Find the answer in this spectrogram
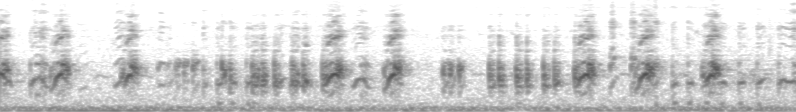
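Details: White-breasted waterhen giving harsh, nasal croaking notes, about three a second, in a steady grunting series over a low background rumble; a decoy bird used in trapping waterhens.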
